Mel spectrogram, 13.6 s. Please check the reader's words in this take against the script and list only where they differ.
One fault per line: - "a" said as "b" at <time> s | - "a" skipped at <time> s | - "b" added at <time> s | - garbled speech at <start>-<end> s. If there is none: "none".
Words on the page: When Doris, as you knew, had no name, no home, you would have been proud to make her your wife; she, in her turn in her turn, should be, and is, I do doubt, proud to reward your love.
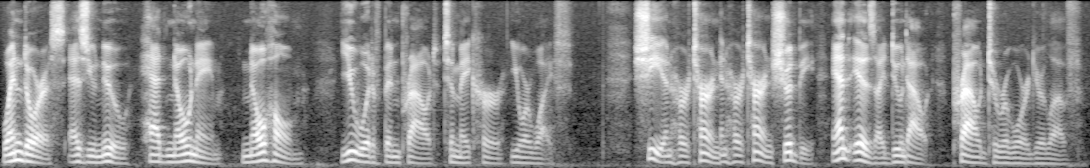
none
